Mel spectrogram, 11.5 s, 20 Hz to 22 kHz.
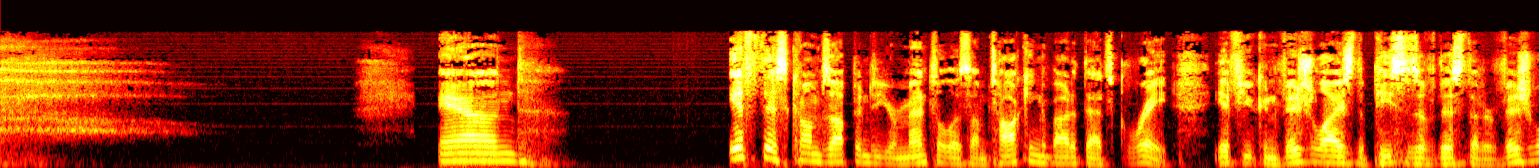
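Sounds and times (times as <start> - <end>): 
deep breath drawn by a single person: 0.0 - 1.6, 2.6 - 3.2, 8.8 - 9.1
speech: 3.3 - 4.2, 5.5 - 11.5.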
